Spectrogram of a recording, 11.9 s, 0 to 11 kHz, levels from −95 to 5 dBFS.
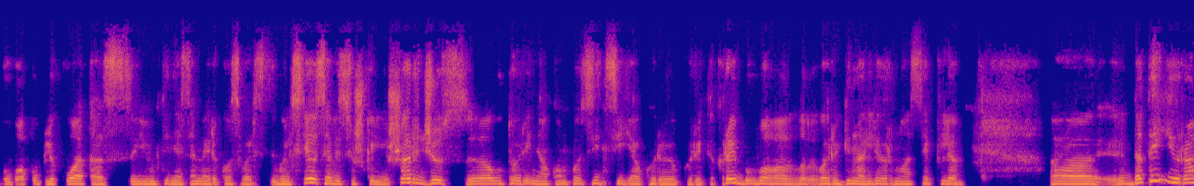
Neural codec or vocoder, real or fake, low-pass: none; real; 9.9 kHz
